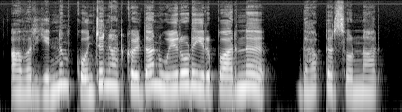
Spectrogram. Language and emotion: Tamil, sad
